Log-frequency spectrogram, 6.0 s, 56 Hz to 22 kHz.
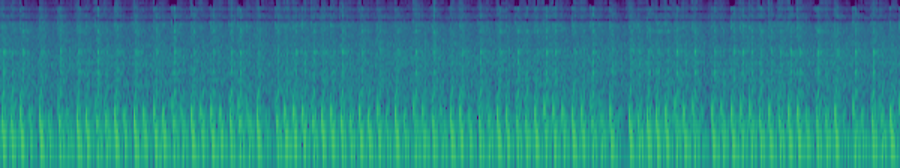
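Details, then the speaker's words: KTM 250 at a normal idle with the choke off, after cleaning the intake boot and refitting the airbox, subframe, silencer and air filter. Even, rhythmic low idle with no knocks or misses during a short first heat cycle. "Guys, I'm pretty pumped. That sounds good. Was able to get the idle as there's no the choke wasn't on, so excited."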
